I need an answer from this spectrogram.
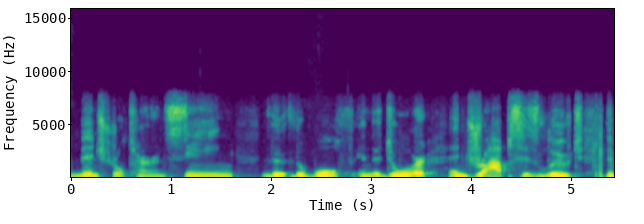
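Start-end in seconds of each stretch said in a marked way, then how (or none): none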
